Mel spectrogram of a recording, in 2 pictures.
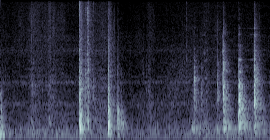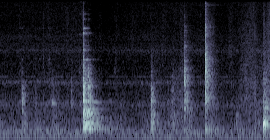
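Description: Steel shovel scraping and clanking against metal while smokebox ash (char) is shovelled out of a steam locomotive's open smokebox into a metal tray. Irregular knocks and scrapes, the loudest a ringing clank about seven seconds in.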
